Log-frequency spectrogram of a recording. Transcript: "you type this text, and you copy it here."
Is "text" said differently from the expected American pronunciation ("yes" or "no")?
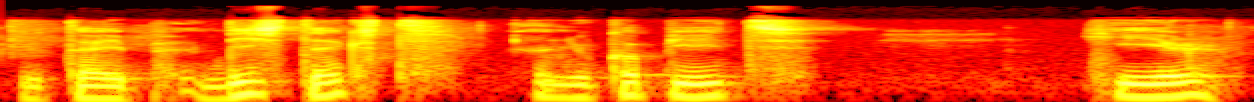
no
